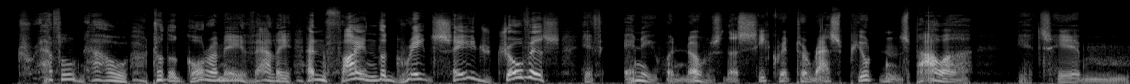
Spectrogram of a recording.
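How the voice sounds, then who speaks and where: A man uses a put-on character voice with a high pitch. He talks at a very slow pace. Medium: video game. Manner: grave, storytelling.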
